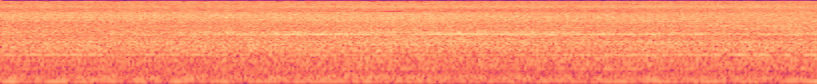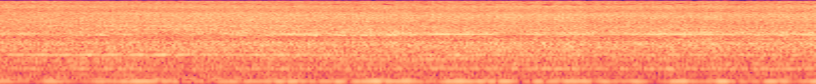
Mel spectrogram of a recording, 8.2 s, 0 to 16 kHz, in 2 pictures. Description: This is my 92 mustang whistling while at idle, not sure if its a vacuum leak or not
